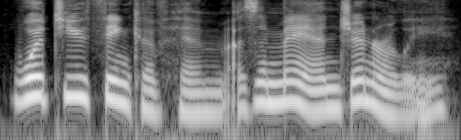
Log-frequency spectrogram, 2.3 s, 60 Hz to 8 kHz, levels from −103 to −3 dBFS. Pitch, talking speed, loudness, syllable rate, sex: 200 Hz, 260 wpm, -21 LUFS, 6.0 syllables/s, female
